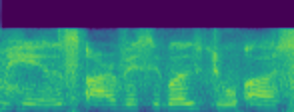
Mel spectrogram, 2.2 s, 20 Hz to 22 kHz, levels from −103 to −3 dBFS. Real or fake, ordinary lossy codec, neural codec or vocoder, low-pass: fake; AAC, 32 kbps; codec, 16 kHz in and 24 kHz out, 1 kbps, XY-Tokenizer; 7.2 kHz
